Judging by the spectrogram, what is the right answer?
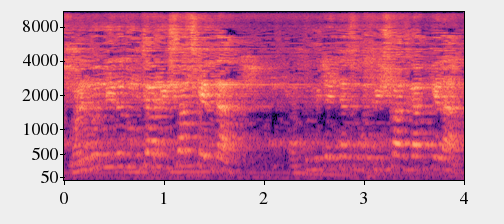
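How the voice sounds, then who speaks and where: A man's voice: very high voice, fast. A man playing an angry, distrustful forest-tribe leader in an amateur stage play, declaiming accusations and pointed questions. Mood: furious accusing. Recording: echoey hall, far mic, faint noise.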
